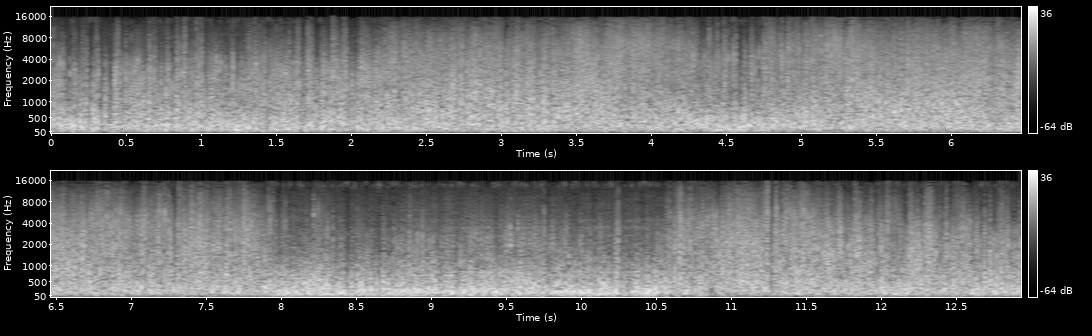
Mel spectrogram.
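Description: Heavy wind buffeting the microphone of a motorcycle riding at road speed, with the motorcycle's engine running underneath.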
